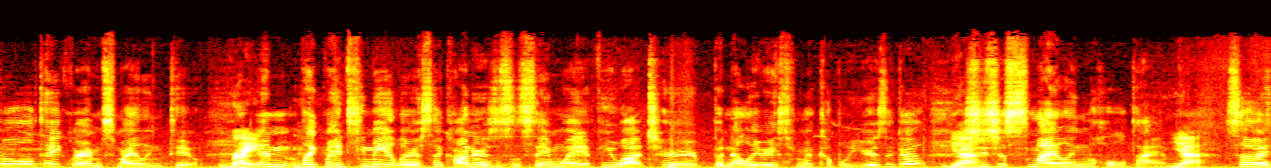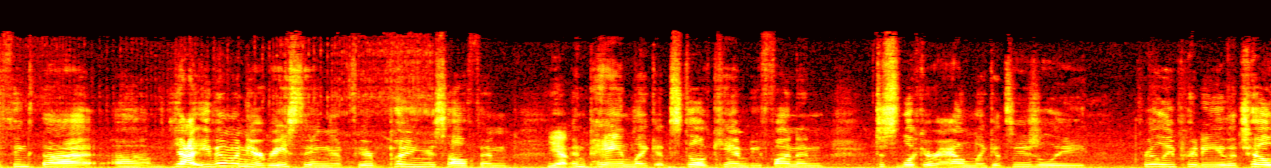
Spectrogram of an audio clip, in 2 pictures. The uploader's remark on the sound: a special outdoors edition of This Dirt Life, post race at Fontana for the KMC Chain SRC Winter Series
